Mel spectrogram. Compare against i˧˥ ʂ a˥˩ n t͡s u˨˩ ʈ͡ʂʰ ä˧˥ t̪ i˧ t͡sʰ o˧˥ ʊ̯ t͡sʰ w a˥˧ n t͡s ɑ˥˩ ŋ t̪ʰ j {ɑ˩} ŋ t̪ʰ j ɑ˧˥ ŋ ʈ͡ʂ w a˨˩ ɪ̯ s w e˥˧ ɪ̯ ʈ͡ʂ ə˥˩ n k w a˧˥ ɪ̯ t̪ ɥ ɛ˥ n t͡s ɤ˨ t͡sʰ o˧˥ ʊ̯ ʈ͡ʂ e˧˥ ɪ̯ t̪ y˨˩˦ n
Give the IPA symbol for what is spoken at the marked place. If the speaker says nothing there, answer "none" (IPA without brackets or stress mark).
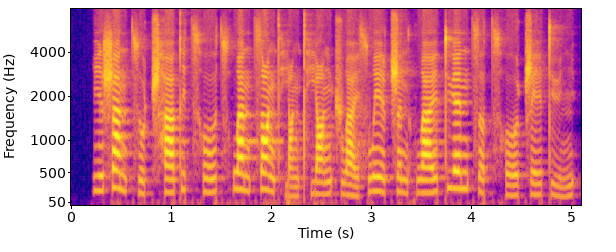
ɑ˩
